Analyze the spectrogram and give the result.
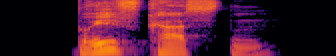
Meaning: mailbox, letterbox
- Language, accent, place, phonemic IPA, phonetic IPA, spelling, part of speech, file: German, Germany, Berlin, /ˈbriːfˌkastən/, [ˈbʁiːfˌkas.tn̩], Briefkasten, noun, De-Briefkasten.ogg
